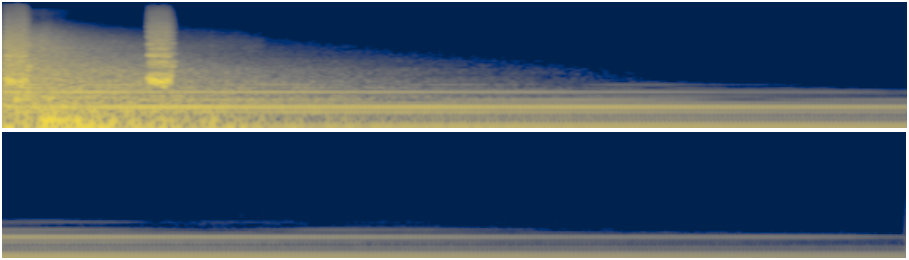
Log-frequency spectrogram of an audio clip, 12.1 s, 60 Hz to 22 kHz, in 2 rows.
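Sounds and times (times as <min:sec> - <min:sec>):
noise bark sting: 0:00.0 - 0:00.3, 0:01.0 - 0:01.2.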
